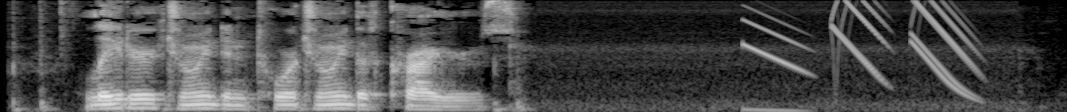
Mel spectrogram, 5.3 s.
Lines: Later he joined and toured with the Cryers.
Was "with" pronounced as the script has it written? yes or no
no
